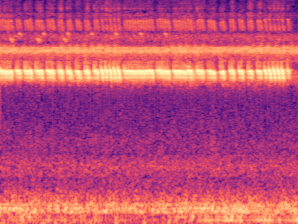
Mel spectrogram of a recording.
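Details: Autumn insects in Japan, recorded for sleep ASMR: a dense, high-pitched chorus of overlapping cricket-like trills, with fast pulsed chirps over a steady ringing tone and a faint low rumble beneath.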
